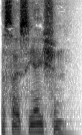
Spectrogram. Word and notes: association: British English

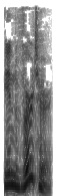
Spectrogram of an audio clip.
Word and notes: inverter: British English

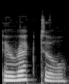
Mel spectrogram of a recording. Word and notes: erectile: American English

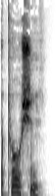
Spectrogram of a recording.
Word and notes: apportion: British English

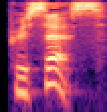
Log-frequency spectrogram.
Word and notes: precess: British English

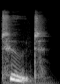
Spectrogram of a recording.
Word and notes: toot: British English

